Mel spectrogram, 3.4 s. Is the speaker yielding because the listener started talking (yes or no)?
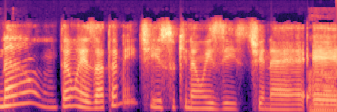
no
